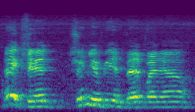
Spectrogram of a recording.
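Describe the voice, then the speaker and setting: A man's voice: high-pitched, normal speed, pushed and bright. A man playing a shifty, impatient thief posing as Santa in a comic radio skit. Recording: echoey, distant stage recording, faint noise.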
